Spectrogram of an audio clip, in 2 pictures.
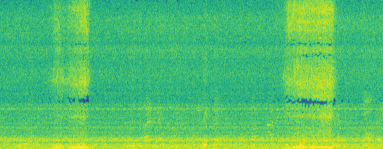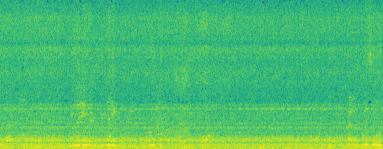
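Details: Kyna, a Golden Retriever, snoring while asleep: quiet, rough low breathing noise throughout, with two louder, harsher bursts near the first and sixth seconds over a steady indoor hum.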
